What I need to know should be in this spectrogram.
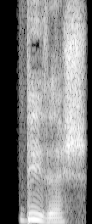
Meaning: magical, magic, bewitching
- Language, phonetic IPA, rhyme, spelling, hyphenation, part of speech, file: Hungarian, [ˈbyːvøʃ], -øʃ, bűvös, bű‧vös, adjective, Hu-bűvös.ogg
